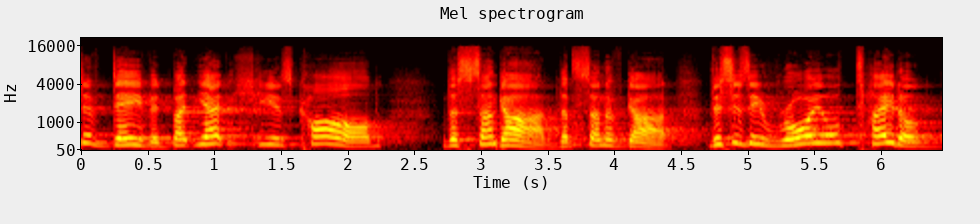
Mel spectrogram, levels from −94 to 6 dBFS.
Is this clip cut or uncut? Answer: cut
